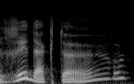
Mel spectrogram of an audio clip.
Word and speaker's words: rédacteur: Okay, so un rédacteur. All right, remember, accent aigu here, so you will have this E sound.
